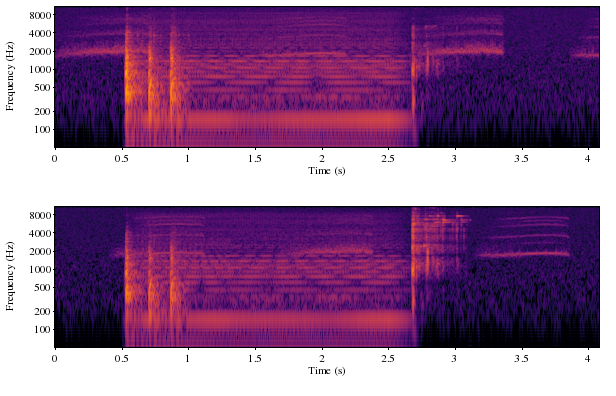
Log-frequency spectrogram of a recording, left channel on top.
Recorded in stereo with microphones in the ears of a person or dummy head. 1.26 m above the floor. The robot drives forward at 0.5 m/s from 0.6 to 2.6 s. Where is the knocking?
20° left (ahead or behind); by 1.0 s 15° left (ahead or behind).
